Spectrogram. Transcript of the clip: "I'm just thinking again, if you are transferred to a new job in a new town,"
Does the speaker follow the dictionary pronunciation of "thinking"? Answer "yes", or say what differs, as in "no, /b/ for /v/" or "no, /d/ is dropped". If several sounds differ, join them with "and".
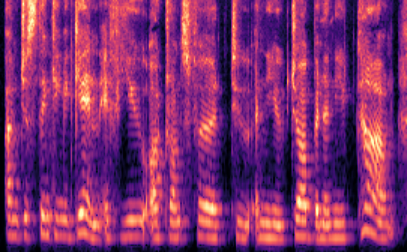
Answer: yes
